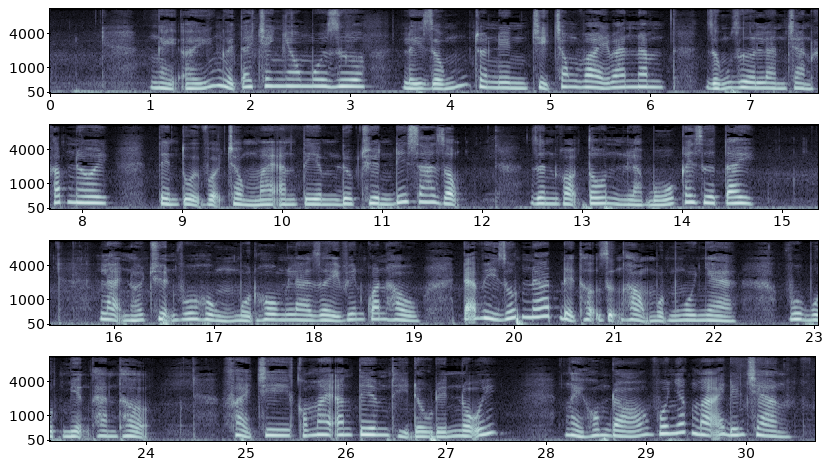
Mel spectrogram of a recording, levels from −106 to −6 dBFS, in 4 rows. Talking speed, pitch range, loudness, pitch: 175 wpm, 195-245 Hz, -28 LUFS, 215 Hz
